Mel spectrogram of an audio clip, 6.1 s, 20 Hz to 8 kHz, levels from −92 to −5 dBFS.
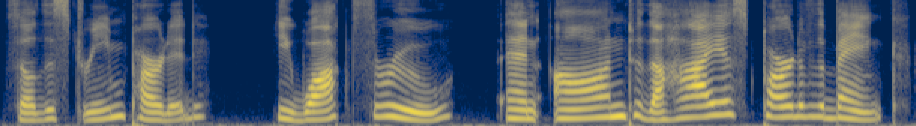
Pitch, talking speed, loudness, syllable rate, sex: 220 Hz, 155 wpm, -18 LUFS, 3.6 syllables/s, female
